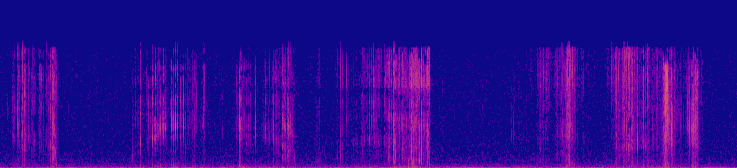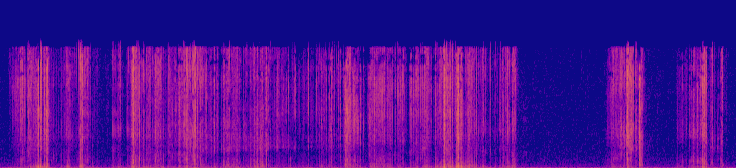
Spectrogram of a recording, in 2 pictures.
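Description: A teal plastic scraper scrapes around the hollow center hole of a porous dried wheat gluten ring (fu). The result is a run of dry, crunchy scratching and crackling bursts with bright, crisp highs. The bursts come in uneven clusters over a quiet background.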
